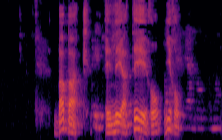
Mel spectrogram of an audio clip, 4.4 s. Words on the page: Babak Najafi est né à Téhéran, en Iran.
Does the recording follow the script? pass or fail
fail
